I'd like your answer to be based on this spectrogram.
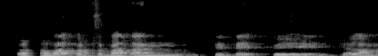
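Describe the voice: With a fairly bright tone, the voice moves at a fairly slow pace amid audible room echo. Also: man.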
